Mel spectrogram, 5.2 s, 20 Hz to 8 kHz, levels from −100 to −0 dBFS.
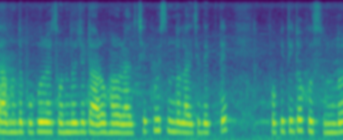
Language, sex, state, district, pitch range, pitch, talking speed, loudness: Bengali, female, West Bengal, Paschim Medinipur, 190-215 Hz, 200 Hz, 175 wpm, -15 LUFS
